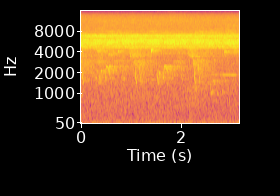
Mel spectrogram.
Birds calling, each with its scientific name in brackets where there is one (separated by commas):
Cinereous Tinamou (Crypturellus cinereus), Buff-breasted Wren (Cantorchilus leucotis), Mealy Parrot (Amazona farinosa)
